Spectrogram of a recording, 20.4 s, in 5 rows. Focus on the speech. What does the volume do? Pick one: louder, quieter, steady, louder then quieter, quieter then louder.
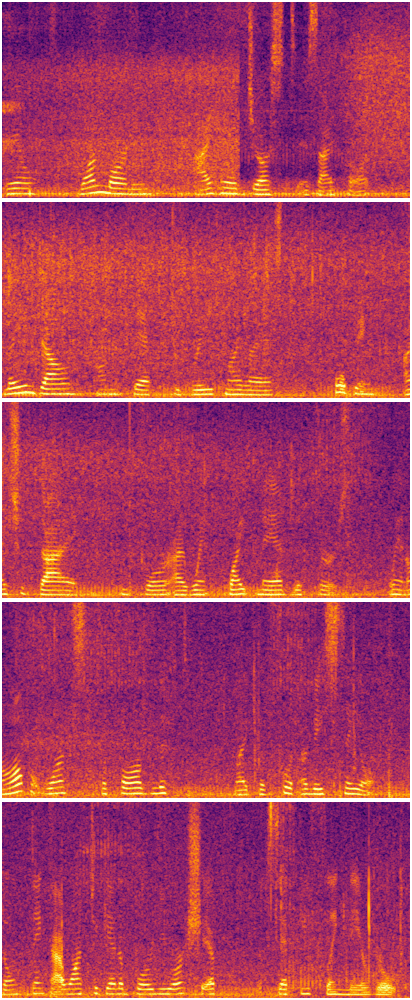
steady.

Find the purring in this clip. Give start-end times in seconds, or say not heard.
0.0-20.3.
